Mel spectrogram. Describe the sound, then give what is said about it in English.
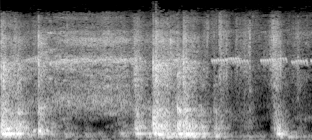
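A heavy cellar door in a yard, outdoors at night under a full moon, thuds and bangs several times in quick succession, with dull wooden knocks and scraping, while a steady insect-like chirp and low hum continue faintly in the background. “I crossed the yard to the cellar door. It was so heavy, I wondered how Dorcas ever managed to open it.”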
